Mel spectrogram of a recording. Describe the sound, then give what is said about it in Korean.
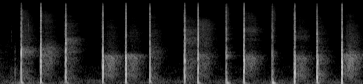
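A burst of sharp hand claps, about thirteen in all, grouped roughly in a three-three-seven cheering pattern: two quick sets of three followed by a longer run, with no talking. “자, 337 박수도 해드려요.”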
